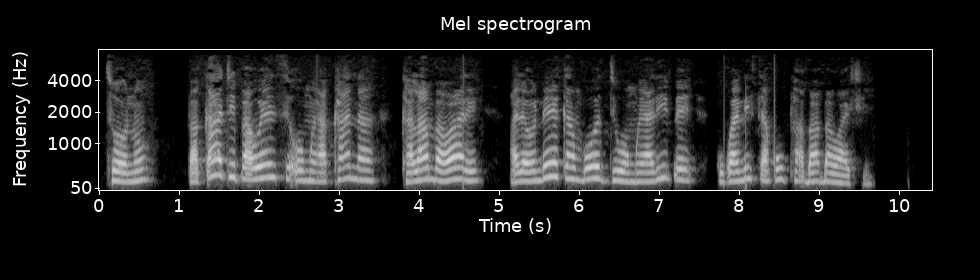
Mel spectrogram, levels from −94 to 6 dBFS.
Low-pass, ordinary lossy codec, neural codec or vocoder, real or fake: 7.2 kHz; MP3, 64 kbps; vocoder, 24 kHz, 100 mel bands, Vocos; fake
